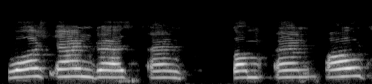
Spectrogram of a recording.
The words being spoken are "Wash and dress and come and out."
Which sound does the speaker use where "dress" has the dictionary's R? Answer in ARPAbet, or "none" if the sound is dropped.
R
